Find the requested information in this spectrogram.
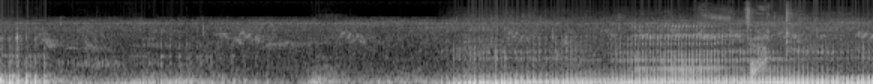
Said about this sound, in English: That was a goddamn jaguar. And it looks like it tore off for now. Oh, Jesus Christ. That thing was big. That thing was big. That could eat me like a goddamn chicken nugget.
